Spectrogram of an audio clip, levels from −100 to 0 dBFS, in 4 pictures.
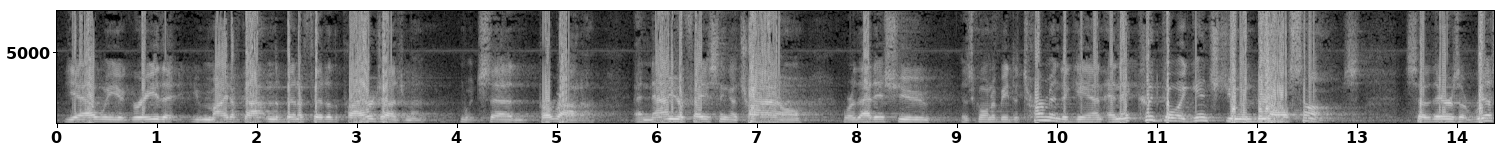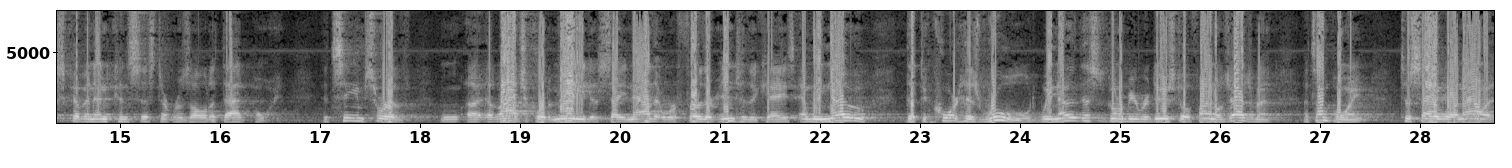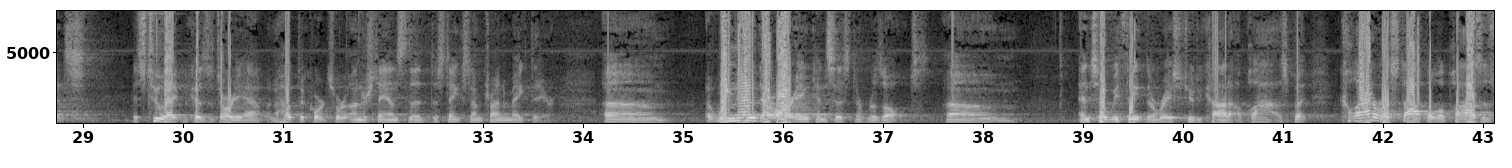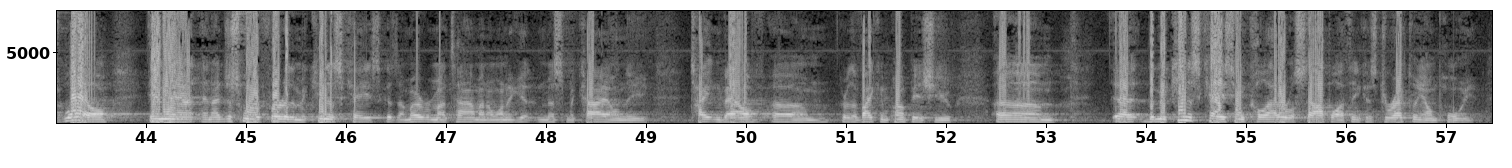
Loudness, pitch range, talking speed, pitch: -22 LUFS, 135-160 Hz, 200 wpm, 145 Hz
